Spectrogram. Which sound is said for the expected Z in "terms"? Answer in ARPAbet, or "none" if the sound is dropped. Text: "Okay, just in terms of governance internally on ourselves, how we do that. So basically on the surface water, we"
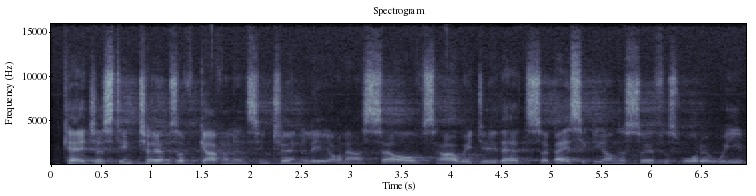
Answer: Z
